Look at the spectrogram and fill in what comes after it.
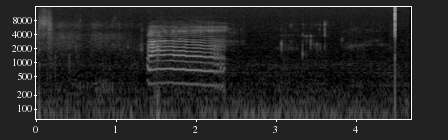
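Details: A portly male Siamese cat gives a single loud, drawn-out meow lasting about a second, steady and rich in tone.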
